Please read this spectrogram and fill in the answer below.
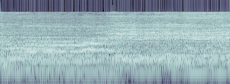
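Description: Many voices singing a hymn together in chorus, at a steady level.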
